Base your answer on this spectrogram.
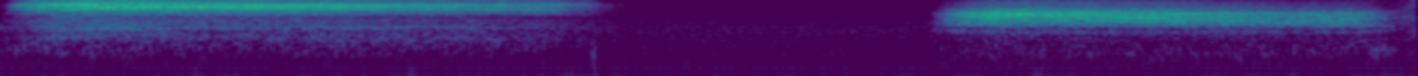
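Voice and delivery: S and sh hissed with air only; just air, no voice; S, sh breathed softly; voiceless demo sounds. Shown as a demonstration. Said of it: "Try it".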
